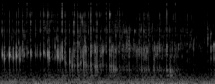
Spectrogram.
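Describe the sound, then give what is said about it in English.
Tea is poured, a quiet, steady trickle of liquid with faint splashing and a soft low hum beneath, lasting a couple of seconds without talk. “And now we can finally drink some damn tea. Let's do this. I'm pouring it.”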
